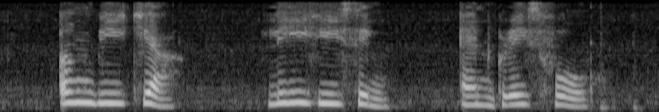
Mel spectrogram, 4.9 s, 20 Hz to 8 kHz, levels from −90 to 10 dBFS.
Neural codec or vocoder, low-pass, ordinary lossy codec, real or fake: vocoder, 22.05 kHz, 80 mel bands, HiFi-GAN; 7.2 kHz; none; fake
